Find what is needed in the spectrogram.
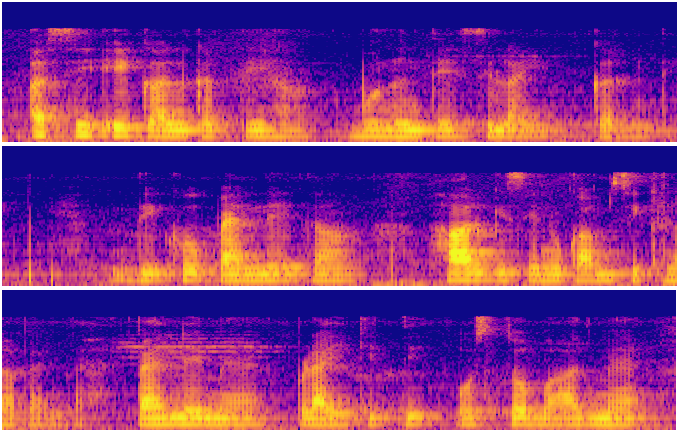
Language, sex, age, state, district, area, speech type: Punjabi, female, 45-60, Punjab, Pathankot, rural, spontaneous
